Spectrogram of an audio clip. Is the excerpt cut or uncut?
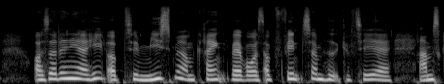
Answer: cut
